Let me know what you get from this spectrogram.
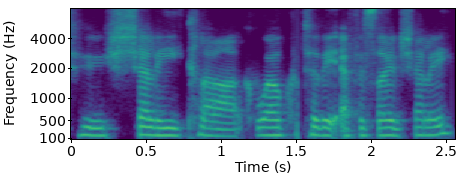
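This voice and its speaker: A woman at medium pitch, talking at a fairly quick pace. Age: 50s. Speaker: podcast host. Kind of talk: casual interview; scripted intro.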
